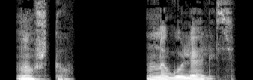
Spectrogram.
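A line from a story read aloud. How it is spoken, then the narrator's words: Calm but husky, near shouting. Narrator (Russian): Голос у Натальи, когда она говорила спокойно, все равно был хрипловатый, как будто готовый в любую минуту сорваться на крик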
